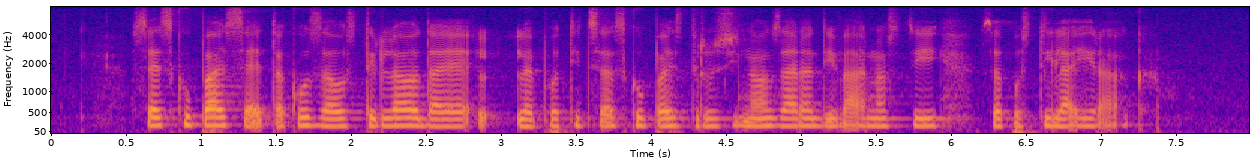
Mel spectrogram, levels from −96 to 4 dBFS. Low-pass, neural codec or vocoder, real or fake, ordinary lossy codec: none; none; real; none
